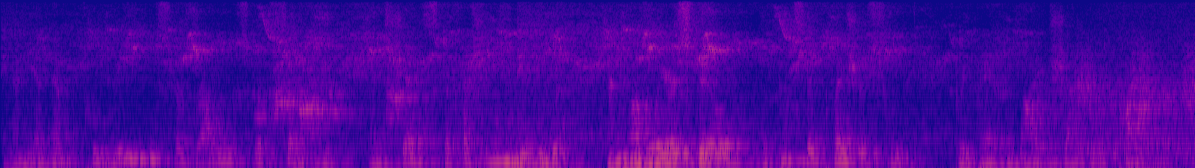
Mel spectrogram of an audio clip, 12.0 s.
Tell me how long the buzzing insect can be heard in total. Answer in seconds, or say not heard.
2 s.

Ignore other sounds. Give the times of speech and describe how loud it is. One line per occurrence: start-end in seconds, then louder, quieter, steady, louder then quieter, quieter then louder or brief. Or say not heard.
0.0-11.8 louder then quieter.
